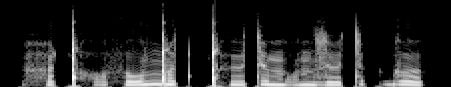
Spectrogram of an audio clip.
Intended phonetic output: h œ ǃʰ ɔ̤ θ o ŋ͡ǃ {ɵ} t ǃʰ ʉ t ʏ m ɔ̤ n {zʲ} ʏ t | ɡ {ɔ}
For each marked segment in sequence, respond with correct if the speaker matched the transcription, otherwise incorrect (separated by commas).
correct, incorrect, incorrect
